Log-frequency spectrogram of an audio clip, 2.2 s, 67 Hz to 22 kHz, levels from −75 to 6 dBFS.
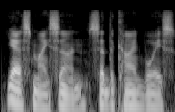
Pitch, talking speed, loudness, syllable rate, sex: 90 Hz, 190 wpm, -18 LUFS, 4.0 syllables/s, male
